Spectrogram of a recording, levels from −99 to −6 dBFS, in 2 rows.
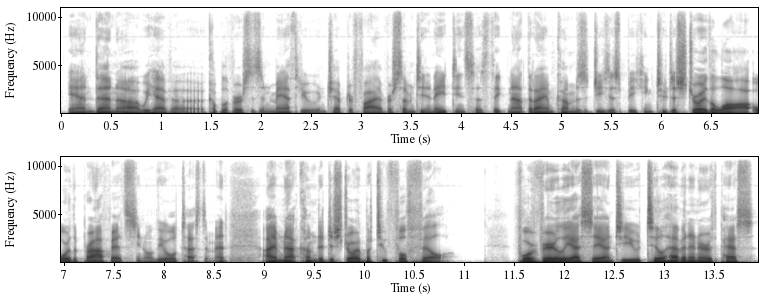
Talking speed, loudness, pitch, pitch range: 260 wpm, -28 LUFS, 105 Hz, 95-125 Hz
